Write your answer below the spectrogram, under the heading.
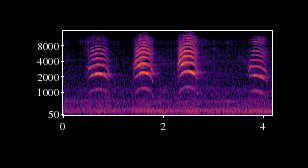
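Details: British Shorthair kittens, 17 days old, give thin, high meows, rising then falling, about one a second.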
